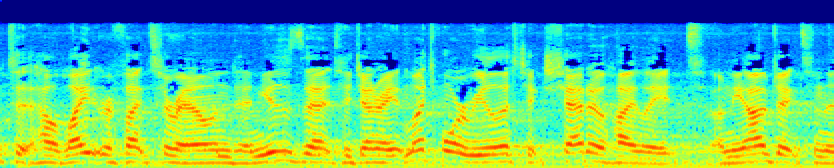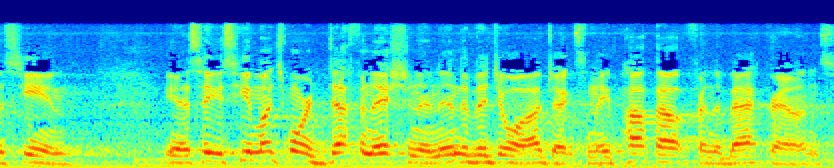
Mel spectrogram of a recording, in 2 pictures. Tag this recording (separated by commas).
Speech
